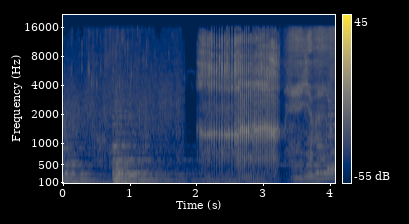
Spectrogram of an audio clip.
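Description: Soft cartoon score with two held chords, then about halfway through an animated bee character snoring for about a second.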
